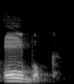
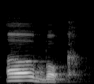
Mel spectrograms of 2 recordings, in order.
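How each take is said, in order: First: "a book" with "a" said AY; contrasting full A. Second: "A book" with A said uh; unemphasized A. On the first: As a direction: give A its letter-name sound. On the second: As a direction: schwa on A, then book. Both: Shown as a demonstration. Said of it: "Not a book".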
